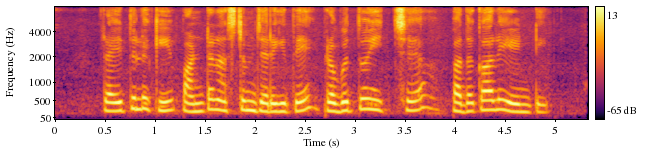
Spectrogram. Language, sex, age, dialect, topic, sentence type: Telugu, female, 18-24, Utterandhra, agriculture, question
